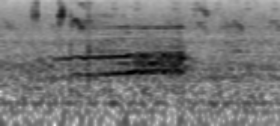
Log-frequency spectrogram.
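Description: Chickens at a west Texas RV park give a brief, fairly close clucking call in the middle, over a steady background hum with no talking.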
